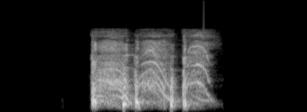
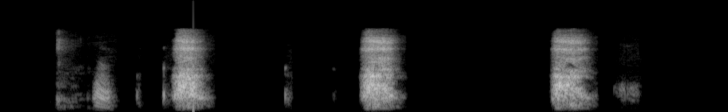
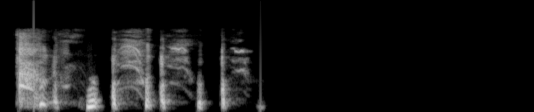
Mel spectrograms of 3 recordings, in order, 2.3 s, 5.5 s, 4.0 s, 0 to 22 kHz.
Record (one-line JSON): {"cough_length": "2.3 s", "cough_amplitude": 26561, "cough_signal_mean_std_ratio": 0.42, "exhalation_length": "5.5 s", "exhalation_amplitude": 20963, "exhalation_signal_mean_std_ratio": 0.29, "three_cough_length": "4.0 s", "three_cough_amplitude": 26054, "three_cough_signal_mean_std_ratio": 0.31, "survey_phase": "beta (2021-08-13 to 2022-03-07)", "age": "18-44", "gender": "Male", "wearing_mask": "Yes", "symptom_cough_any": true, "symptom_fatigue": true, "symptom_fever_high_temperature": true, "symptom_headache": true, "symptom_change_to_sense_of_smell_or_taste": true, "symptom_loss_of_taste": true, "symptom_onset": "4 days", "smoker_status": "Never smoked", "respiratory_condition_asthma": false, "respiratory_condition_other": false, "recruitment_source": "Test and Trace", "submission_delay": "2 days", "covid_test_result": "Positive", "covid_test_method": "RT-qPCR", "covid_ct_value": 19.0, "covid_ct_gene": "ORF1ab gene", "covid_ct_mean": 19.9, "covid_viral_load": "290000 copies/ml", "covid_viral_load_category": "Low viral load (10K-1M copies/ml)"}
